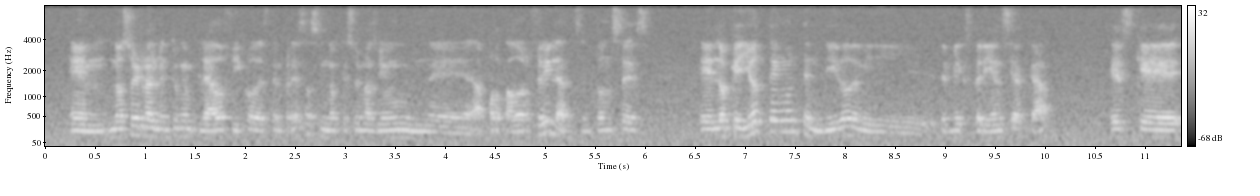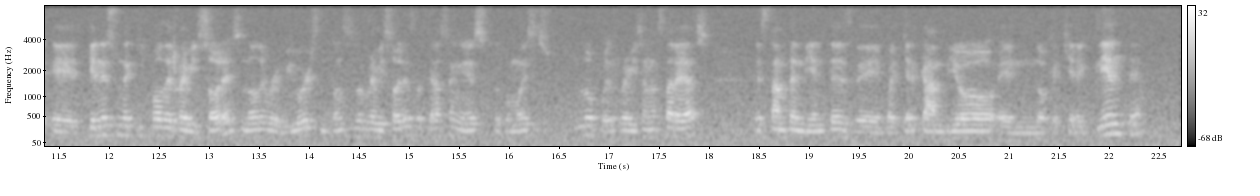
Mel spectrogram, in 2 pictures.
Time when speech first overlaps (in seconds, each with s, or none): none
